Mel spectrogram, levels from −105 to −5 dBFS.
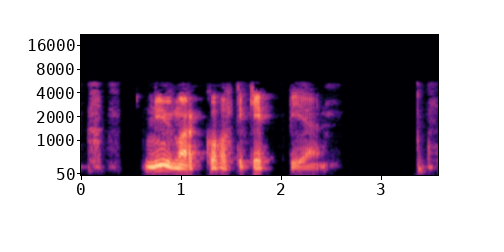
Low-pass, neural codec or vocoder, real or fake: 5.4 kHz; none; real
